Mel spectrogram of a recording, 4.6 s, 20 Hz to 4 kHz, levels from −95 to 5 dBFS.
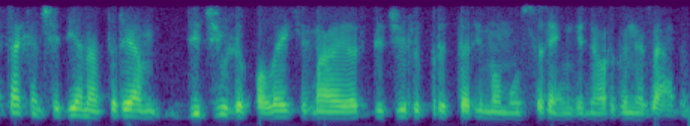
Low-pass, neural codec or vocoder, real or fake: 3.6 kHz; none; real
